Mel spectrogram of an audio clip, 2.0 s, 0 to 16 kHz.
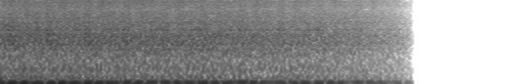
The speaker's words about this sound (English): So that was us driving around in the Boss 429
